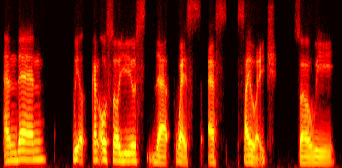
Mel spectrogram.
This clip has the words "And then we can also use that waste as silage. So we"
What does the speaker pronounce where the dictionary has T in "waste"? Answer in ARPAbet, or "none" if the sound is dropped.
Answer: T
